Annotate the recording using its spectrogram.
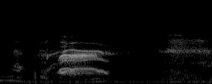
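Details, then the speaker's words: Person with unusually loud, involuntary hiccups of unknown cause, reported as painful: a loud, high, squawking gasp-like hiccup likened to a chicken or peacock, followed by a softer breathy sound. "And I have no idea why I have hiccups, but they're super annoying. They're really loud. My neighbors probably think I got a chicken or peacock or whatever makes this sound."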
